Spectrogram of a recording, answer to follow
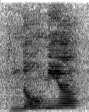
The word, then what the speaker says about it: pneumonia: The letter P, it only has one rule, that is, letter P is not pronounced at the end of the beginning of many words using the combination of PS, PT, and PN.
